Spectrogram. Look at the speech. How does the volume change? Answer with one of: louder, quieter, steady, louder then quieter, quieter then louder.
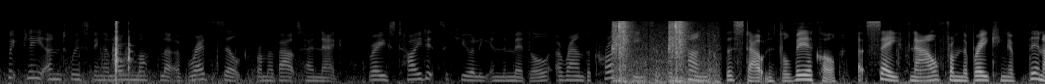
louder.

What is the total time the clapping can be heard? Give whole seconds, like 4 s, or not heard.
not heard.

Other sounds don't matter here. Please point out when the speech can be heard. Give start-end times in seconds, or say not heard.
0.1-10.4.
